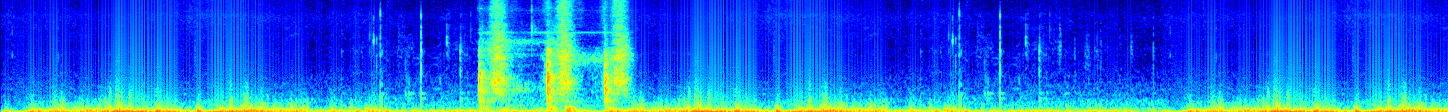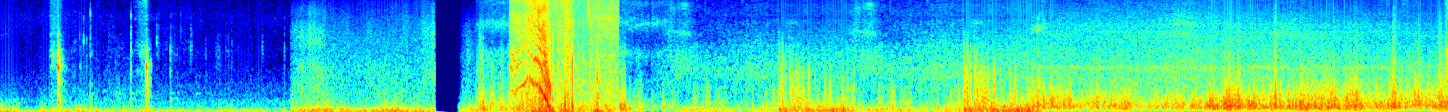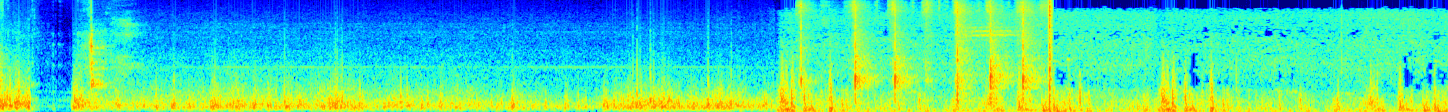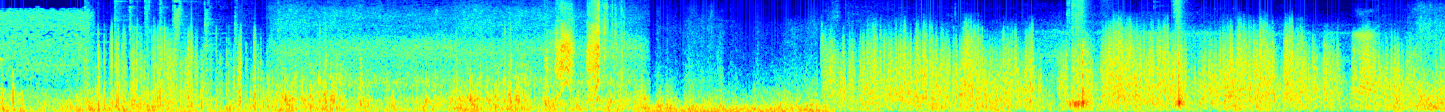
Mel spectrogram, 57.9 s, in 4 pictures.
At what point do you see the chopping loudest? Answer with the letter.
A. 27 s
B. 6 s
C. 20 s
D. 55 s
D.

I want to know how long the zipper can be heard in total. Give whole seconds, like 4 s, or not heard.
2 s.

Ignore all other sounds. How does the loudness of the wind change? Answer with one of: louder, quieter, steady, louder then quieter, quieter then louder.
louder then quieter.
